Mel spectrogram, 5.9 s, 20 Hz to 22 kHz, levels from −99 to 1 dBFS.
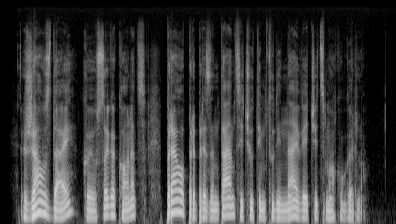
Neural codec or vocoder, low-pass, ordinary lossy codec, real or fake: none; 19.8 kHz; none; real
